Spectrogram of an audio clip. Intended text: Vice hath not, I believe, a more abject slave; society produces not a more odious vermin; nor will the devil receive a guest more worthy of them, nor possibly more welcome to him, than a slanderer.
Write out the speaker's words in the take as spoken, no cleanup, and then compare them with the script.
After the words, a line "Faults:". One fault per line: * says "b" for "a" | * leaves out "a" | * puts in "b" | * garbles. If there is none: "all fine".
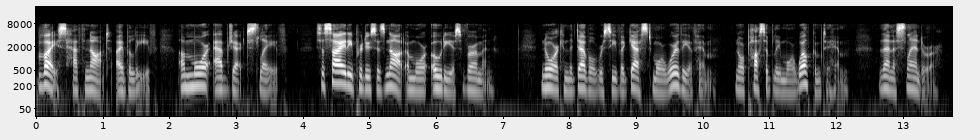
Vice hath not, I believe, a more abject slave; society produces not a more odious vermin; nor can the devil receive a guest more worthy of him, nor possibly more welcome to him, than a slanderer.
Faults:
* says "can" for "will"
* says "him" for "them"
